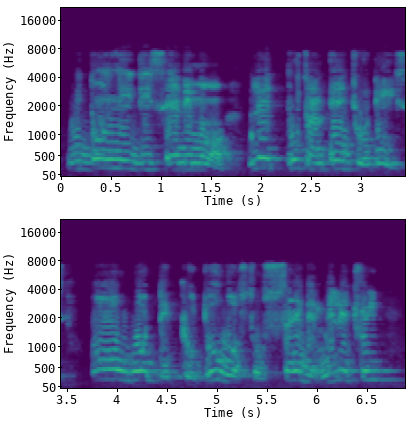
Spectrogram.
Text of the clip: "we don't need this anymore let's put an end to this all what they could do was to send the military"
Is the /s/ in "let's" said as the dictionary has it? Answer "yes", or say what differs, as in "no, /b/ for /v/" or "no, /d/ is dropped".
no, /s/ is dropped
